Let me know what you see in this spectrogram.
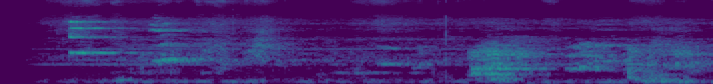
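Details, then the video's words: English Mastiff puppies giving short, high, whiny yelps and whimpers, a tonal cry near the start followed by softer overlapping squeals and a louder burst of whining toward the end, with light background rustling. "English Mastiff Puppies"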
